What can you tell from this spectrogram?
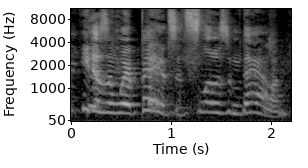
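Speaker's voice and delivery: high mock wiseguy teasing; New York wiseguy. Imitating connected friends ribbing Barney, high wiseguy voice. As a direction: draw out the joke in a high put-on voice. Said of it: "a bunch of his old, like, New York, like, kinda connected friends".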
